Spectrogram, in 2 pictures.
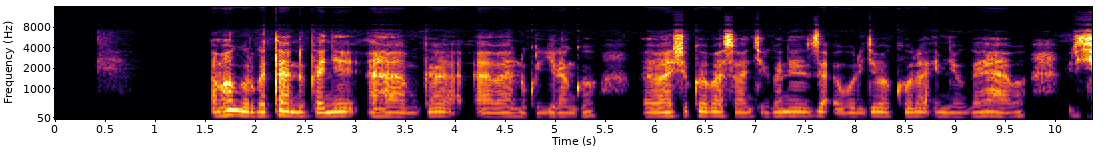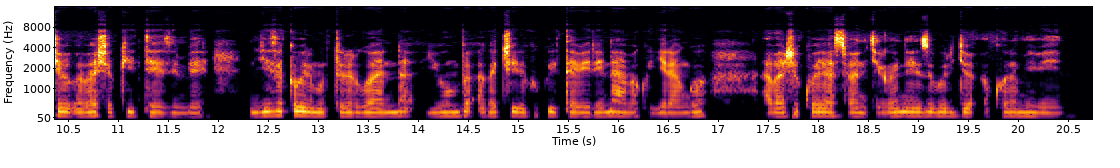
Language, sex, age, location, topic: Kinyarwanda, male, 25-35, Huye, government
